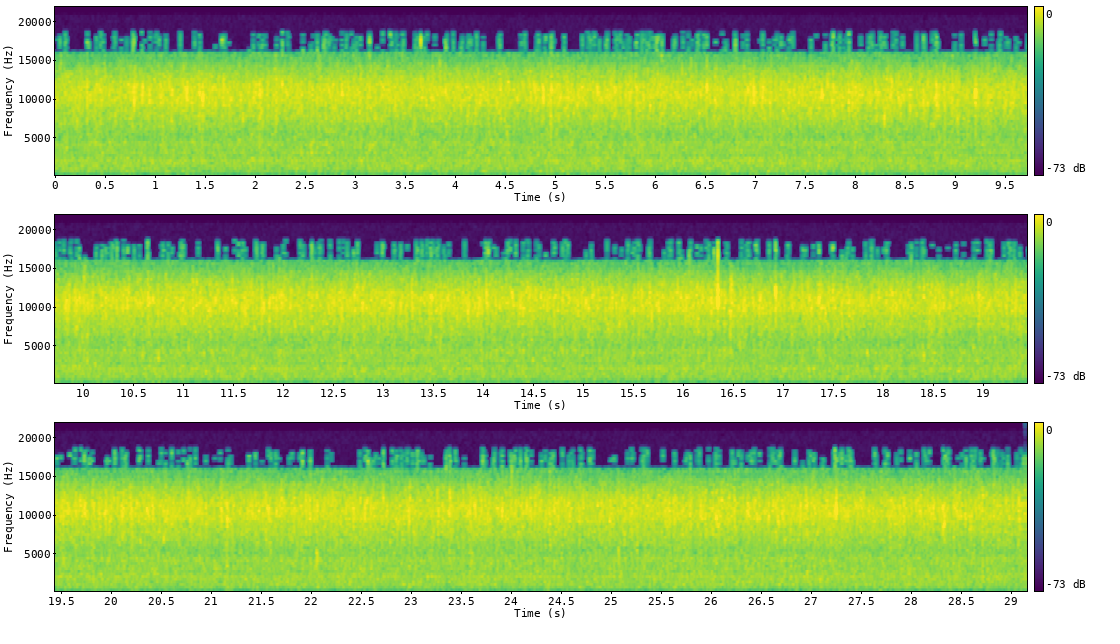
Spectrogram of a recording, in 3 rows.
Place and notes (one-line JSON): {"title": "West Dart River, Wistman's Wood", "date": "2012-09-21 14:43:00", "description": "Recorded in 2012, this is the sound of water flowing along the West Dart River, just west of Wistman's Wood in Devon. Mostly the sound of water but also insects. Recorded on a Zoom H2n", "latitude": "50.58", "longitude": "-3.96", "altitude": "379", "timezone": "Europe/London"}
